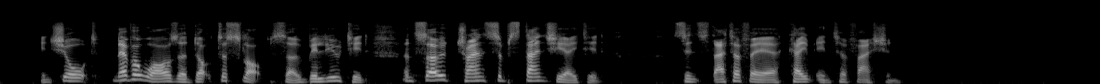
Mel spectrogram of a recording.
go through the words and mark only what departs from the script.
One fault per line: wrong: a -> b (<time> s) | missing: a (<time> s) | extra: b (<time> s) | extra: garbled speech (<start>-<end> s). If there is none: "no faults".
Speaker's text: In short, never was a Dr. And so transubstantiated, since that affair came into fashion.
extra: Slop so beluted (2.3 s)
